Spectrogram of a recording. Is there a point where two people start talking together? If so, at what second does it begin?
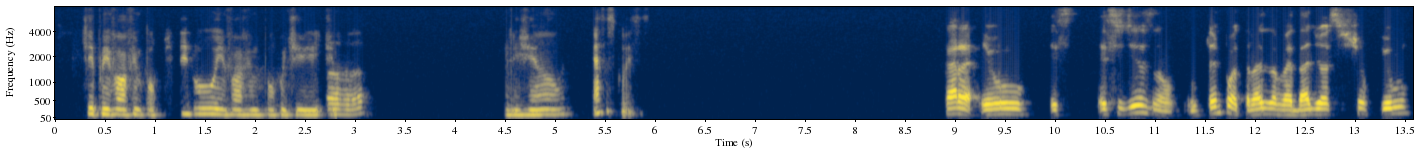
none

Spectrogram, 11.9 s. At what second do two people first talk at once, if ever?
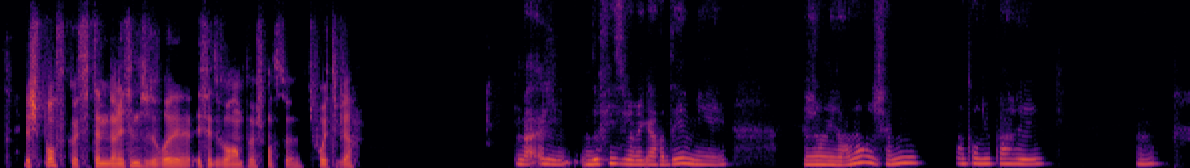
none

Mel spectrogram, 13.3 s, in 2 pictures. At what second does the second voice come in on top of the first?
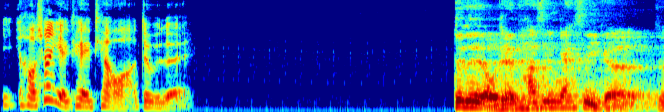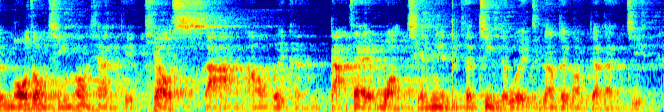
none

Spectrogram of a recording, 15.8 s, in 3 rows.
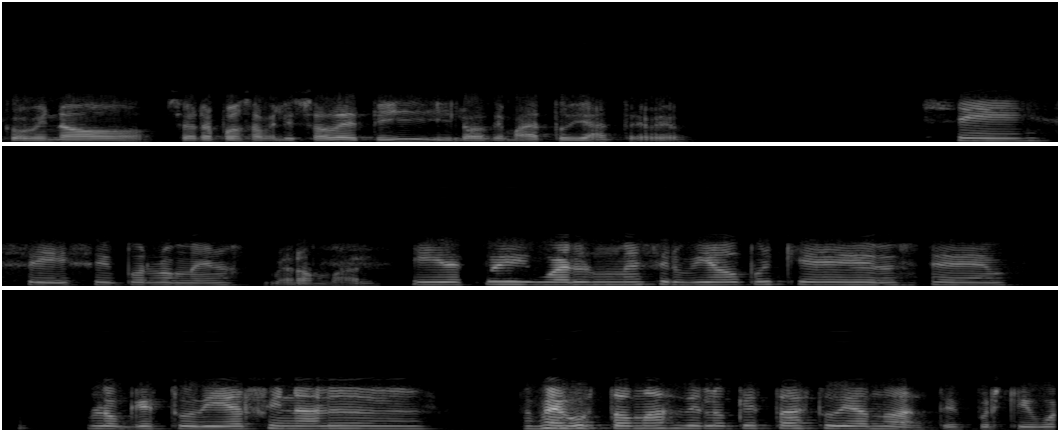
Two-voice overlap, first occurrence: none

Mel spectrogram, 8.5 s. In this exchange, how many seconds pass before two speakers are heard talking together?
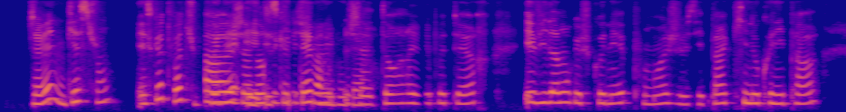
2.0 s

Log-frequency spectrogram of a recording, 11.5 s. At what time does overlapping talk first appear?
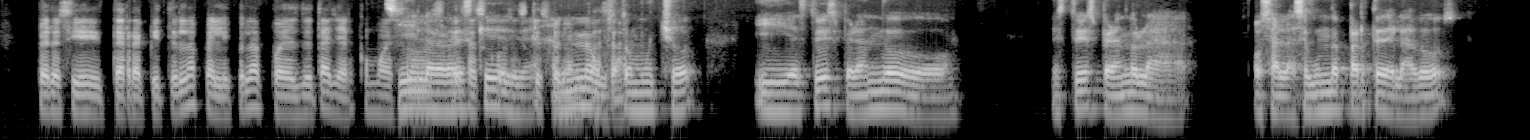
2.9 s

